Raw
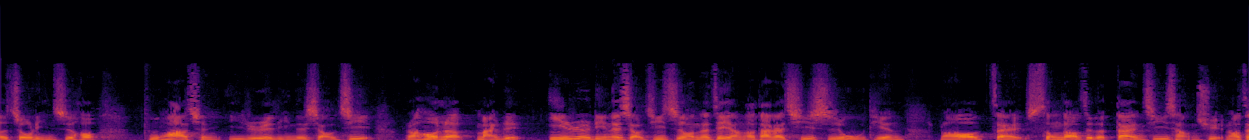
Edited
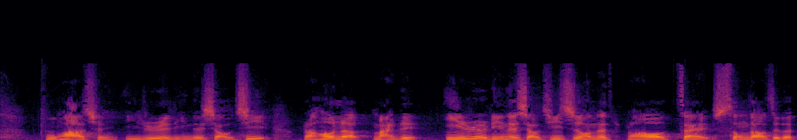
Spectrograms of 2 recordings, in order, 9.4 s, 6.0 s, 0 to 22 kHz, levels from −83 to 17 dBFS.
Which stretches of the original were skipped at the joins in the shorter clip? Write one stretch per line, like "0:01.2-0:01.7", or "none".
0:05.4-0:06.9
